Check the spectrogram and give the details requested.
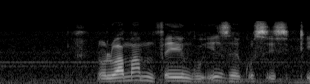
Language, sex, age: Xhosa, female, 28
